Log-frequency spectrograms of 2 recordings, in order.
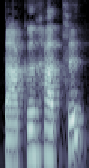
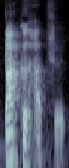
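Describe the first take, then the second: First: The first syllable is low, the rest high. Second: The first syllable is high, the rest low. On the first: "low, high, high, high" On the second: "high, low, low, low"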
